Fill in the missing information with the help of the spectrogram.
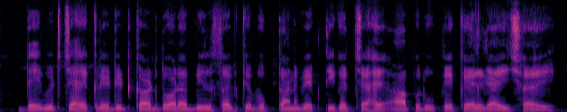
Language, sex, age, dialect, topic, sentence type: Magahi, male, 46-50, Western, banking, statement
